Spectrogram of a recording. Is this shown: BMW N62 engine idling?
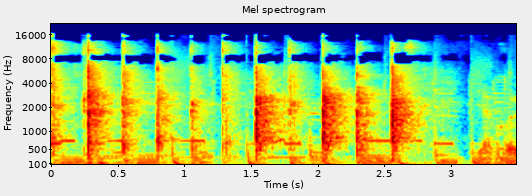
no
